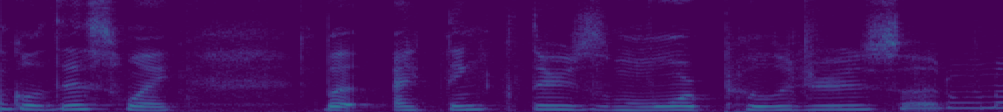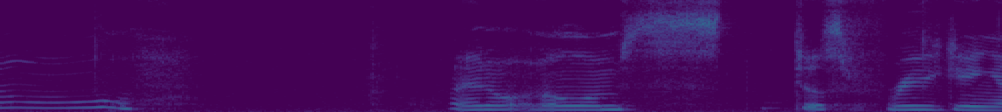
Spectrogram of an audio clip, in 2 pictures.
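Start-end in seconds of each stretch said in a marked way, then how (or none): 3.4-4.3 teary whimper. Real, not acted. Panicked after pillager chase.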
